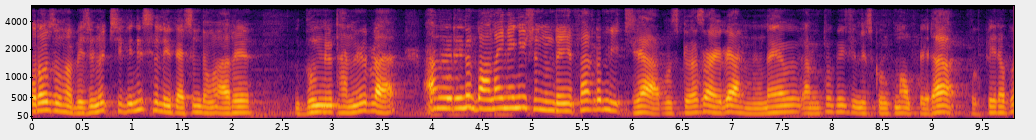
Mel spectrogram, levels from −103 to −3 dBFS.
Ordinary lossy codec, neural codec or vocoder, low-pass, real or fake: none; codec, 32 kHz, 1.9 kbps, SNAC; 5.4 kHz; fake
